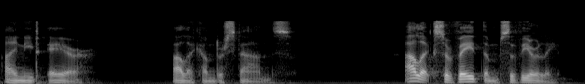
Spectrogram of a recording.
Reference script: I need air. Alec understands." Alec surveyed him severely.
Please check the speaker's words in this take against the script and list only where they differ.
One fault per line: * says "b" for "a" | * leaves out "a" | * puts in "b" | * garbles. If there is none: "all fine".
* says "them" for "him"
